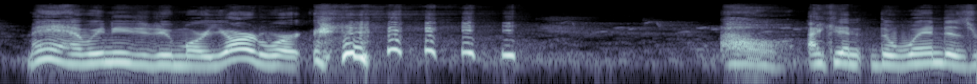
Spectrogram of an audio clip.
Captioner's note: laughs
